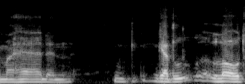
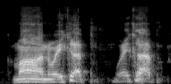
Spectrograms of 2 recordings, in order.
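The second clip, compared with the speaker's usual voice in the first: twitchy, jittery, insect-like bug voice; 4 dB louder than usual. Playing a character shaking an unconscious man to wake him, jittery bug voice. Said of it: "with my my jittery bug voice".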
